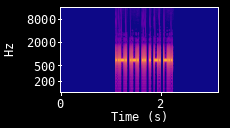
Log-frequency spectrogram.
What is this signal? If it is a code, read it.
Morse code, heard as a keyed tone, about 50 wpm, 700 Hz. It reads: FRIEND
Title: LY Suffix - Top 100 Words with Base Words 50wpm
